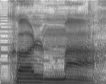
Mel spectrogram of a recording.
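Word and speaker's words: Colmar: First, we have the letter C, which is supposed to be pronounced as C. That's our first sound, C. Then the vowel O co then L again followed by M col. And last a and r a a kar.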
